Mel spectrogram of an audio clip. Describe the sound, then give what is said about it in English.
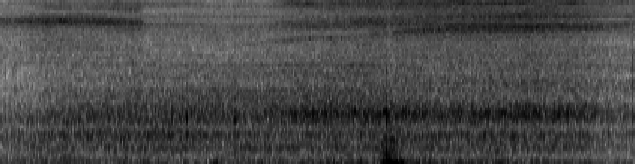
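Five baby owls, pushed up against the back of a nesting box atop a pole in fields, hiss continuously with the mother absent, recorded with the microphone inside the box: a steady breathy rushing noise like a vacuum cleaner, with one brief low thump partway through and no talking. “Inside, five baby owls are pushed up against the back of the box. They make this extraordinary hissing sound, almost like a vacuum cleaner, to try to scare off predators.”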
